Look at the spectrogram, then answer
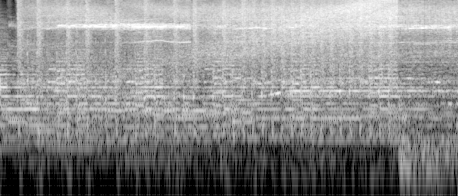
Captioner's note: drone motor whirs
